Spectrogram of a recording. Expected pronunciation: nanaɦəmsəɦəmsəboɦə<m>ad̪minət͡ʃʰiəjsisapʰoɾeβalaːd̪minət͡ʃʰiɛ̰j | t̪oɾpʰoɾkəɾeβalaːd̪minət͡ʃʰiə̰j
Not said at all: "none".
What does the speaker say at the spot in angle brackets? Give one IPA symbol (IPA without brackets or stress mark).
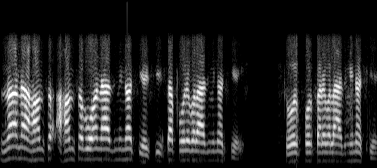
n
